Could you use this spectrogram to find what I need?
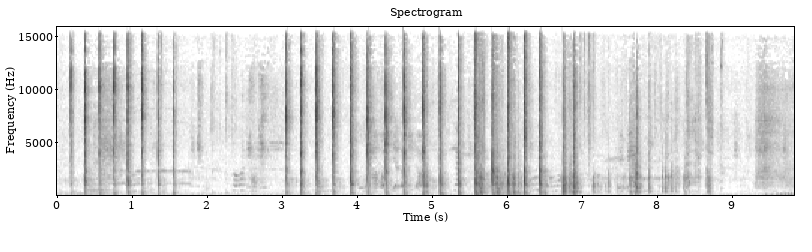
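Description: A small hammer taps nails into wood in quick, sharp knocks.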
